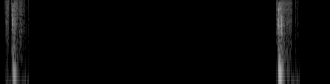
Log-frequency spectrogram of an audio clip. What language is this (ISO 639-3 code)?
uzb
